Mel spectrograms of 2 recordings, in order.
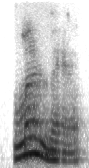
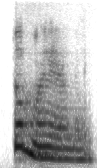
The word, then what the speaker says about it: мене: собою місцевий на собі зауважте що у займенникових формах мене тебе його себе наголошуємо другий склад Але якщо ці форми вжитосприйменниками то наголос переходить на перший склад до мене до тебе до себе наприклад немає мене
